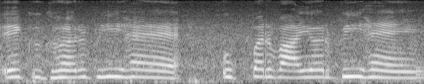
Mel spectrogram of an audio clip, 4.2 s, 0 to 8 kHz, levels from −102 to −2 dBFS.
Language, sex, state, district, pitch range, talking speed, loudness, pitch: Hindi, female, Maharashtra, Mumbai Suburban, 245-265 Hz, 125 wpm, -14 LUFS, 255 Hz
